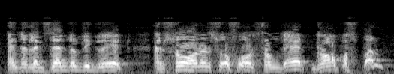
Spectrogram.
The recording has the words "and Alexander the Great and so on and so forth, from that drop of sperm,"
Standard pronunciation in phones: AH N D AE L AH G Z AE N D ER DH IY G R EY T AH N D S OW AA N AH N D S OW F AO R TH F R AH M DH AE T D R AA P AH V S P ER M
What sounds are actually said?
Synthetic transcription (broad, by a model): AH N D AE L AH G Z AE N D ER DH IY G R EY T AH N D S OW AA N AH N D S OW F AO R T F R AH M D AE T D R AA P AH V S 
